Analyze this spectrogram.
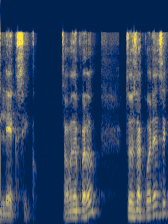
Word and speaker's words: léxico: Es con X y lleva acento en la E.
